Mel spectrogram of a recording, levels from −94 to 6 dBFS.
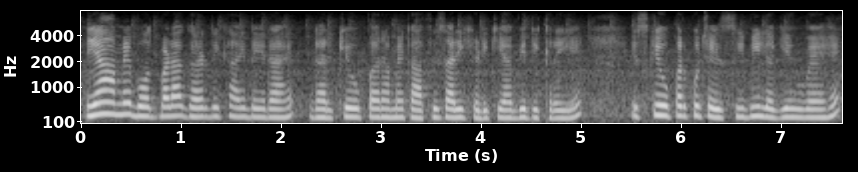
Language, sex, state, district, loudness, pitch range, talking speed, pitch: Hindi, female, Uttar Pradesh, Ghazipur, -17 LUFS, 215-245 Hz, 220 wpm, 225 Hz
